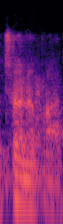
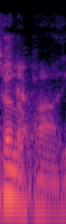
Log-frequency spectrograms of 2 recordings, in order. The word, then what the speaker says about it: Tonopah: That is right how you pronounce it, isn't that? Tonopah? – It's the Tonopah Test Range. – Tonopah, yeah.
